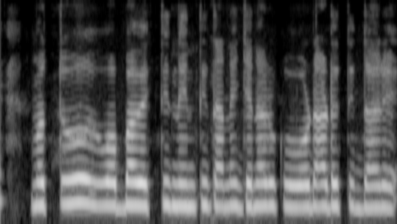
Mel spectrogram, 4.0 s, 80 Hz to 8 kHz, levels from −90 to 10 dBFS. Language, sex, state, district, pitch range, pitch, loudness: Kannada, female, Karnataka, Gulbarga, 250-265 Hz, 260 Hz, -15 LUFS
